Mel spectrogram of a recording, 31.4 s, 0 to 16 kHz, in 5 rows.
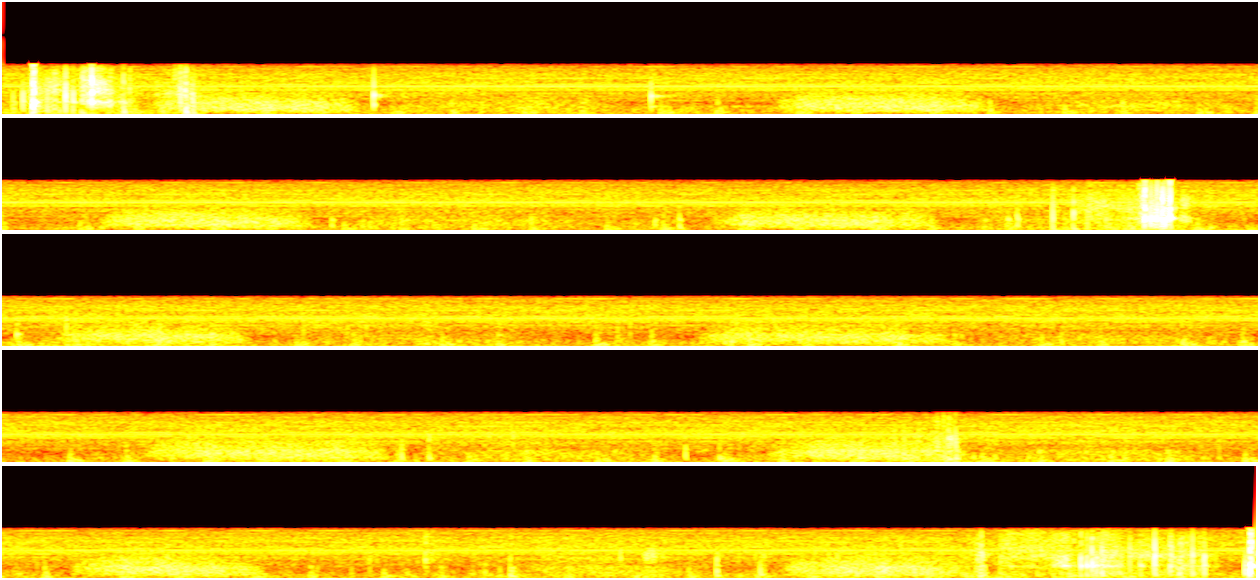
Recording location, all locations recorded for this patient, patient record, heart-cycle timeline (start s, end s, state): pulmonary valve (PV)
pulmonary valve (PV)
#Age: nan
#Sex: Female
#Height: nan
#Weight: nan
#Pregnancy status: True
#Murmur: Absent
#Murmur locations: nan
#Most audible location: nan
#Systolic murmur timing: nan
#Systolic murmur shape: nan
#Systolic murmur grading: nan
#Systolic murmur pitch: nan
#Systolic murmur quality: nan
#Diastolic murmur timing: nan
#Diastolic murmur shape: nan
#Diastolic murmur grading: nan
#Diastolic murmur pitch: nan
#Diastolic murmur quality: nan
#Outcome: Normal
#Campaign: 2014 screening campaign
0.00	12.46	unannotated
12.46	12.64	diastole
12.64	12.72	S1
12.72	12.88	systole
12.88	12.98	S2
12.98	13.30	diastole
13.30	13.44	S1
13.44	13.60	systole
13.60	13.70	S2
13.70	14.04	diastole
14.04	14.14	S1
14.14	14.32	systole
14.32	14.40	S2
14.40	14.74	diastole
14.74	14.86	S1
14.86	15.02	systole
15.02	15.12	S2
15.12	15.52	diastole
15.52	15.64	S1
15.64	15.80	systole
15.80	15.88	S2
15.88	16.34	diastole
16.34	31.39	unannotated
